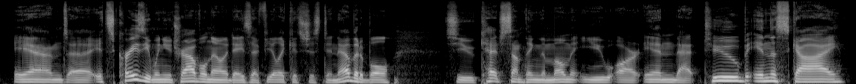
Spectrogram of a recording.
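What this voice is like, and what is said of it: Slightly scratchy voice from a cold. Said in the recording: “over a little bit of a cold ... I could feel my throat getting scratchy ... I have the remnants of the cold, so you might be able to hear it in my voice ... I might occasionally have to take a drink of water to prevent myself from coughing”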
